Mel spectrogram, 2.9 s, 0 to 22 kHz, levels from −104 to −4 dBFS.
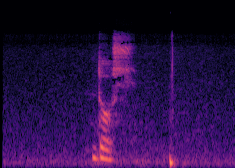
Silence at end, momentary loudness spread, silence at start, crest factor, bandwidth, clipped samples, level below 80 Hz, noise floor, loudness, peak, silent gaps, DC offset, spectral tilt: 0.6 s; 23 LU; 1.15 s; 22 dB; 10.5 kHz; under 0.1%; -74 dBFS; -67 dBFS; -41 LUFS; -24 dBFS; none; under 0.1%; -5 dB/octave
